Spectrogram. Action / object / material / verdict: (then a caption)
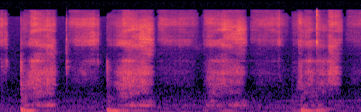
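scrape / wooden comb / wood / none. Long nails scratch and flick across the wide teeth of a small, solid wooden comb lying flat on a felt mat. Each stroke begins with a soft low thump, followed by a bright, dry, scratchy rasp that fades between strokes.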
